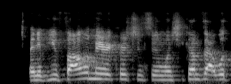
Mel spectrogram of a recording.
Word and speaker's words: Christensen: Hold that book up again because it's spelled different than Jessica. Jessica, hold your book. Oh, there we go. Yeah, it's Christensen, Tensen.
